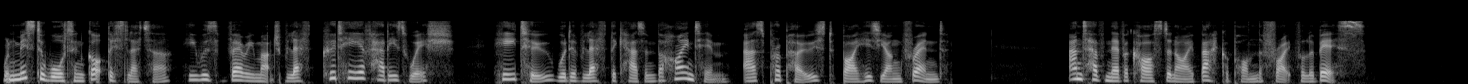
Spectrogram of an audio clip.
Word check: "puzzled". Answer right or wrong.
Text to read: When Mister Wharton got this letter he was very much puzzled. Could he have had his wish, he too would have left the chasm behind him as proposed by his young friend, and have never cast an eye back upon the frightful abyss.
wrong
